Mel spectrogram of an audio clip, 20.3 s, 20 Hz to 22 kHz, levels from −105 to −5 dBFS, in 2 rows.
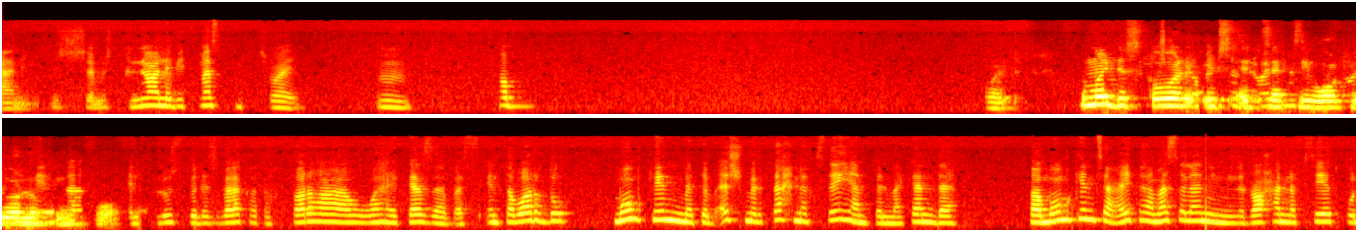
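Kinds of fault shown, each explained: Speech suppressed in double talk: with both ends talking together, the echo canceller likely failed to tell this talker from its loudspeaker echo and turned both down. The voice dips by up to about 25 dB from 8.46 to 10.35 s, with briefer dips of about 10 dB at 10.61 and 11.3 s.
Echo leak: the far end's echo canceller likely let part of its loudspeaker pickup through, so a copy of the voice came back 268 ms late. It is a short scrap from 10.48 to 10.54 s, about 10 dB below the speech.
Periodic USB or driver dropouts: something likely blocked the USB bus or audio driver every 0.5 s, replacing roughly a millisecond of audio with silence each time. Between 17.17 and 20.18 s this gives a steady run of ticks, about seven in all.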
